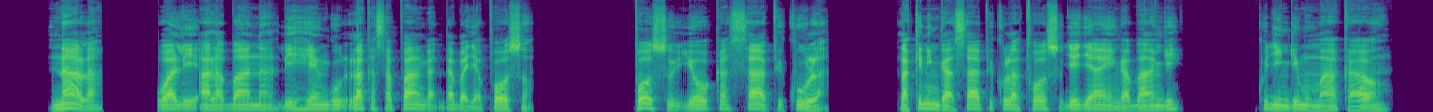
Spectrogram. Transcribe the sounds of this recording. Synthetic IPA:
nala | waliʔalabanaliɦɛŋɡulakasapaŋɡandabaɟa̰pɔsɔ̰ | pɔsujɔkasapikula̰ | lakiniŋɡasapikulapʰɔsuɟɛɟaːhɛŋɡabaŋɡi | kuɟiŋɡimumaakaːɔ

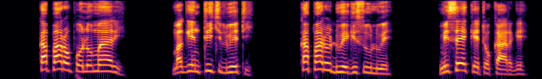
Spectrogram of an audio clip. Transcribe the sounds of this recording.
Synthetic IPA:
kapaɾopolomaɾi | maɡɪntit͡ʃlweti | kapaɾodweɡɪsulwe | mɪseketokarɡɪ

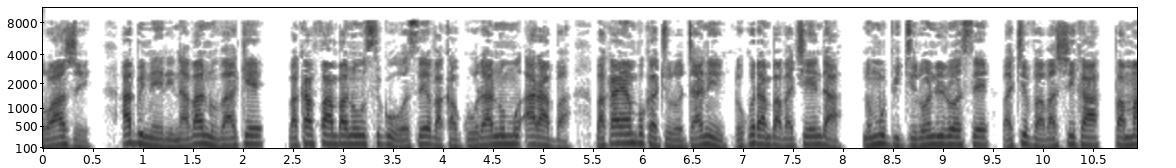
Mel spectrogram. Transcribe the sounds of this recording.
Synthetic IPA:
ʐ | abʱine̞ɾinaʋan̤uʋake̞ | ʋakafambano̞usik̬uɦwo̞se̞ʋakaɡʱuɾano̞muʔaɾaːbʱa | ʋakajambukad͡ʒo̞ɾo̞dʱanindo̞kuɾambaʋat͡ʃie̞nda | no̞mubʱitiɾo̞niro̞se̞ʋat͡ʃib͡vaʋaʂik̬apamaː

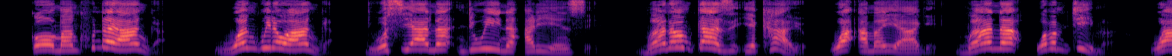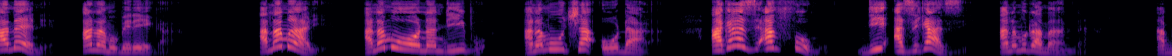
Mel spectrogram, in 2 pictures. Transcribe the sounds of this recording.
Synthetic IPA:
kɔmaŋkʰundajaŋɡa̰ | waŋɡwiɾɛwaŋɡa | ndiwɔsijanandiwinaʔalijɛːnsɛ̥ | mwanawam̩kazijɛkʰajɔ̰ | waʔamajiaːkɛ̰ | mwanawapam̩tima̰ | waːmɛnɛ | anamuɓɛɾɛːka̰ | anamwalḭ | anamuɔnandip̬ɔ̰ | anamut͡ʃʰawɔɗa̰ːla | ak̬aziaɱfumu | ndiʔazikazi | anamutama̰ːnda

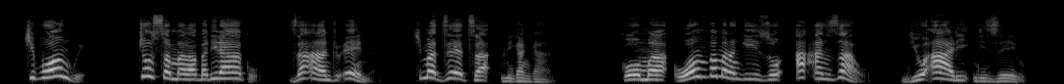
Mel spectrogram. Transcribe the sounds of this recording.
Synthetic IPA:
t͡ʃip̬ɔŋɡwɛ̰ | t͡ʃɔsamalaɓaɗiɾakɔ̰ | zaːntʰuʔɛna | t͡ʃimad͡zɛt͡sʰamikaŋɡa̰ːnɔ | kɔmawɔɱvamalaŋɡizɔaʔanzawɔ̰ | ndiwɔʔalindizɛːɾɔ̰

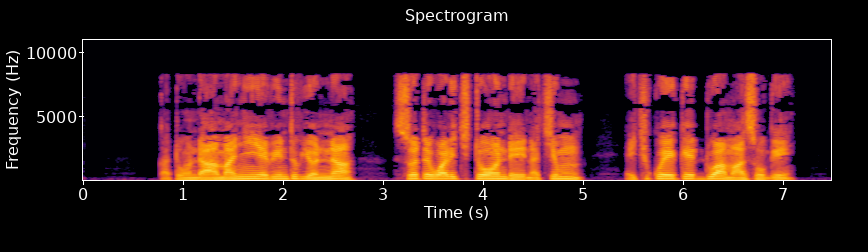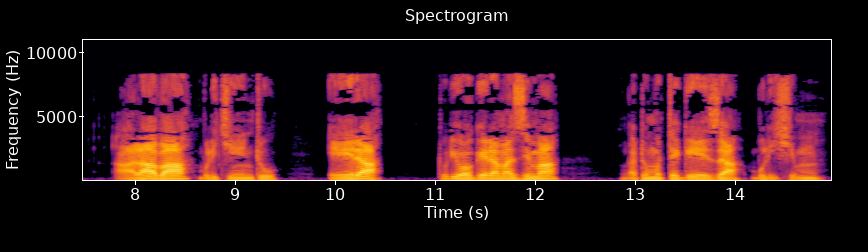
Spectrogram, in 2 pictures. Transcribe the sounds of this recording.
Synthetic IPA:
kato̞ːndaːmaɲie̞βiːntuβjo̞nːa | so̞te̞walici̥to̞ːnde̞nacimu | ecikwe̞ːke̞dːwaːmaːso̞ɡe̞ | a̰laβaβuliciːntu | e̞ɾa | tuljo̞ːɡe̞ɾamazima | ŋɡatumute̞ɡe̞ːzaβulḭcimu

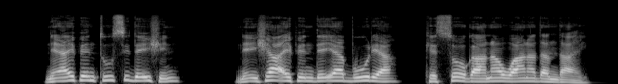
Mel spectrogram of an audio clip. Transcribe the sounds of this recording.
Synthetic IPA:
nɛɐjfɛnt̪uːsːɪd̪ɛʔɪʃɪnː | ɛɪʃaːjfɛnd̪ɛʔɪjaːbuːɾɪjaː | kɛsːoːɡaːnɐwwaːnɐd̪ɐnd̪ɐʔɐ̰j

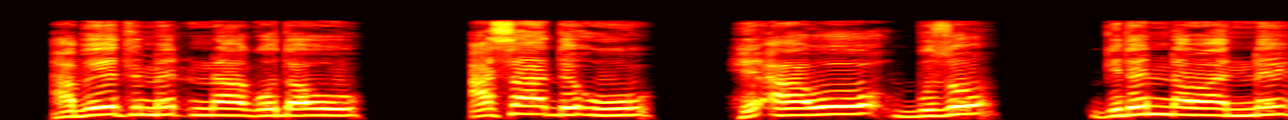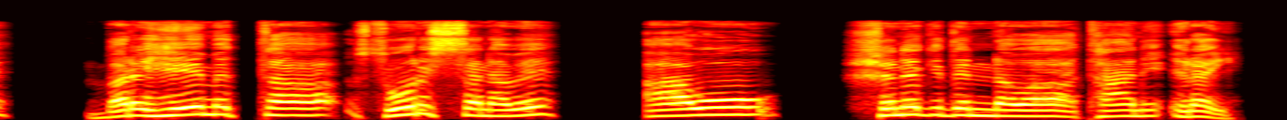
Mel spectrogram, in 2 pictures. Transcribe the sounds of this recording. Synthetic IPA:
ʔɐbe̞ːt̪̬ɪmɛɗɪnaːɡɔd̪ɐw | ɐsaːd̪ɛʔuː | hɛʔaːwoːbʊzɔ | ɡɪd̪ɛnːɐwaːnːɛ | bɐɾɛɦe̞ːmɛt̪ːaːsuːɾɪsːɐnɐwɛ | ʔaːwuː | ʃɛnɛɡɪd̪ɛnːɐwaːt̪aːnɪʔɛɾɐj

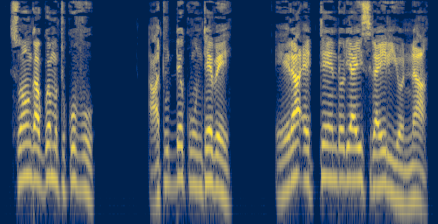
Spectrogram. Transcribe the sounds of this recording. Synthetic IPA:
so̞ːŋɡaɡwe̞mutukuvu | a̰tudːe̞kunte̞βe̞ː | ɾae̞tːe̞ːndo̞ljaisiɾaiɾijo̞nːa

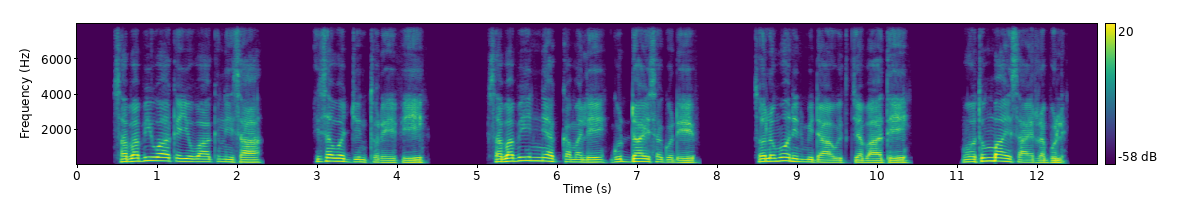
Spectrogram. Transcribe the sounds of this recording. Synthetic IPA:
sɐbɐbiːwaːkʼɐjːɔwaːkʼnɪɪsaː | ʔɪs̬ɐwɐd͡ʒːɪnt̪ʊɾe̞ːfɪ | sɐbɐbiːɪnːɪɐkːɐmɐle̞ːɡʊd̪ːaːɪsɐɡɔᶑe̞ːf | sɔlɔmo̞ːnɪlmɪd̪aːwɪt̪d͡ʒɐbaːt̪e̞ː | mo̞ːt̪ʊmːaːɪsaːɪrːɐbʊlɛ̥

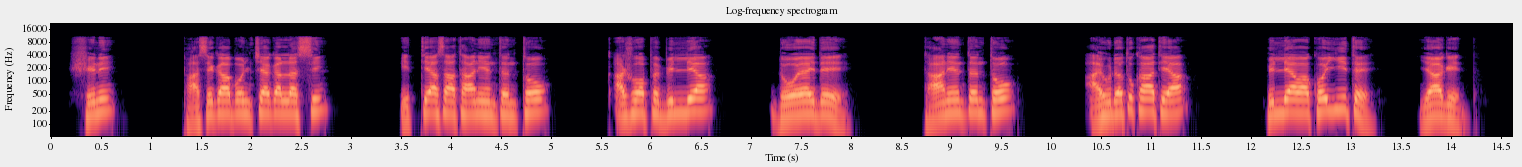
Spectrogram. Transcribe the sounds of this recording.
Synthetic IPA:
ʃɪn | pa̰ːsɪɡaːbɔnt͡ʃːɪjaɡɐlːɐsːɪ | ɪt̪ːɪɐs̬aːt̪aːnɪhɪnt̪ːɛnt̪ːo̞ː | kʼɐʃ̬ʊwaːpːɛbɪlːɪjaː | d̪o̞ːjɐjd̪ɛʔḛː | t̪aːnɪhɪnt̪ːɛnt̪ːo̞ː | ʔɐjhʊd̪ɐt̪ʊkaːt̪ɪjaː | b̥ɪlːɪjaːwaːkɔjːiːt̪ɛ | jaːɡe̞̰ːd̪ːɐ̥

